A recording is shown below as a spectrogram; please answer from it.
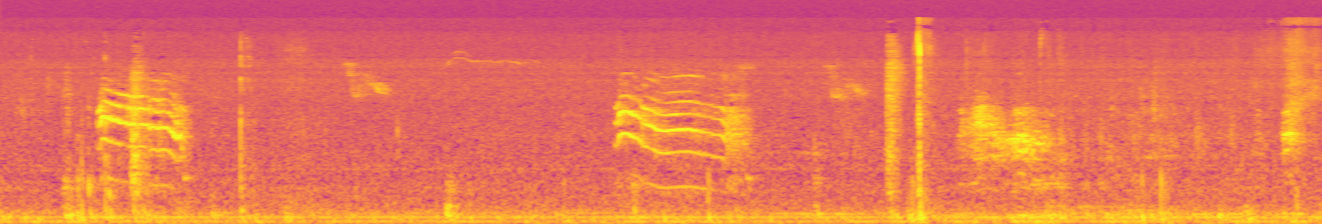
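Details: Old retired boss cat in home end-of-life care after years ruling a residential neighbourhood; two quavering, drawn meows about four seconds apart, fairly quiet, with faint knocks and a low background hum.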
